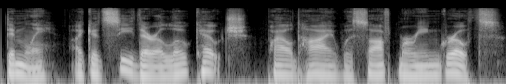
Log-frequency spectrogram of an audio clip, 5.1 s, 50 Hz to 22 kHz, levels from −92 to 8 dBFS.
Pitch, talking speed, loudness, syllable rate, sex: 100 Hz, 165 wpm, -18 LUFS, 4.1 syllables/s, male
